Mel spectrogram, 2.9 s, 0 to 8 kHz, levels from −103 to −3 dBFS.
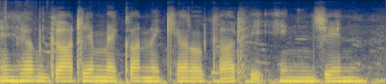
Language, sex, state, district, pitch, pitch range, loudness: Chakma, male, Tripura, Dhalai, 120 Hz, 120-125 Hz, -17 LUFS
